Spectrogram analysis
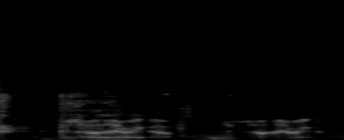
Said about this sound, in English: Oh my gosh, echoes. Yes, yes, shut up. It's because I have two things in the same room.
